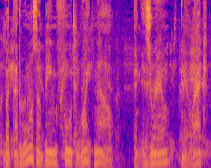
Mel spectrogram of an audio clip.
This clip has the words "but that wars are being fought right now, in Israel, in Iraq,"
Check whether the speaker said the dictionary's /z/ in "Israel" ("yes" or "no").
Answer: yes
